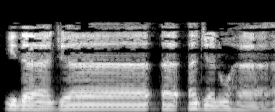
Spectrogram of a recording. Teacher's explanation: همزتان محققتان في آخر جاء وأول أجلها، ينبغي علينا أن نحذر من أن تضيع إحداهما سقطا أو تسهيلا، لأنها في حفص محققة كلتا الهمزتين.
